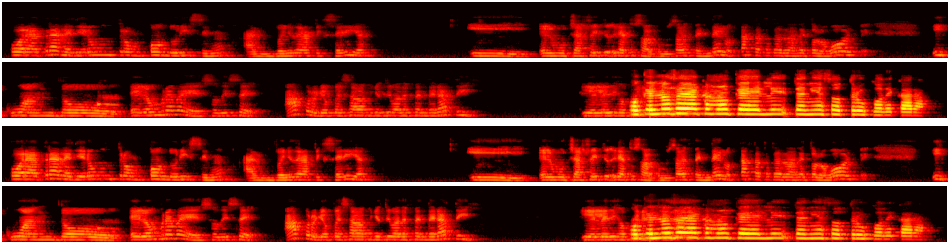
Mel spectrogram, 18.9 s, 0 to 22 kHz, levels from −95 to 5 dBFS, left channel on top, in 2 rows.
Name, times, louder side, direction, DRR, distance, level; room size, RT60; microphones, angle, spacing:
voice 1, 0.1-3.7 4.7-12.0 12.3-14.2 15.3-16.4, right 3 dB, 55° right, 1.2 m, -41 dB
voice 2, 15.8-18.7, left 6 dB, 85° left, 0.6 m, -22 dB
8.7 x 5.9 x 2.9 m
head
